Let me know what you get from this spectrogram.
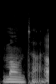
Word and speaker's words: Montas: Frankie Montas. – Montas. – You're going Montas? – Moan. – Moan. – Yeah, baseball toss. Reference, Moan toss.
